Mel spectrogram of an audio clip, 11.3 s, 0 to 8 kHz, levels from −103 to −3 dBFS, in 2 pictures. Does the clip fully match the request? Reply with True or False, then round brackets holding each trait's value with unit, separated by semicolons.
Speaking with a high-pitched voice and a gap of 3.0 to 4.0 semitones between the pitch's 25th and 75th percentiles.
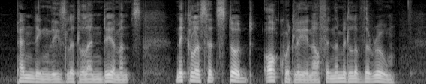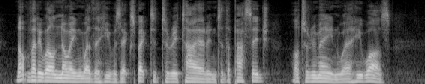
False (105 Hz; 3.7 semitones)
